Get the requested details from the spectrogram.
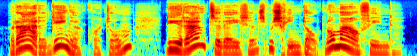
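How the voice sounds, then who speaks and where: A woman reading a children's story aloud with lively, expressive narration. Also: low voice, moderate pace, no echo, studio quality.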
